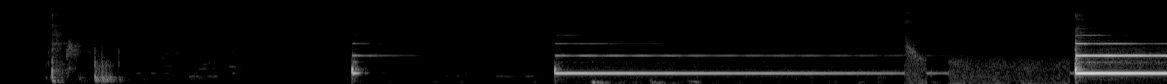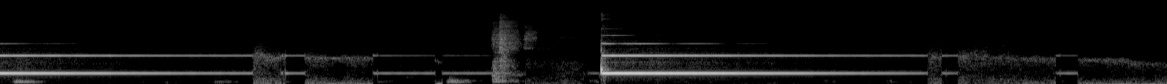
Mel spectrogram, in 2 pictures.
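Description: A bell is struck three times at unhurried intervals, each strike ringing out in a clear, sustained tone that slowly fades. It is loud, preceded by a few soft knocks.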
